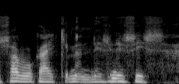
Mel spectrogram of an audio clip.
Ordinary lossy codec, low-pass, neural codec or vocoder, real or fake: none; 9.9 kHz; vocoder, 22.05 kHz, 80 mel bands, WaveNeXt; fake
